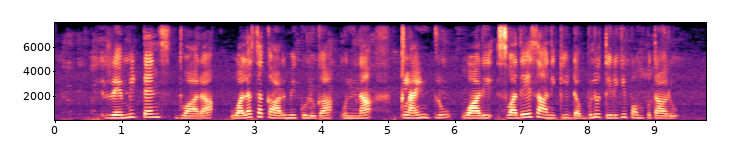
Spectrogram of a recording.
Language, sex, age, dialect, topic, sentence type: Telugu, male, 31-35, Central/Coastal, banking, statement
